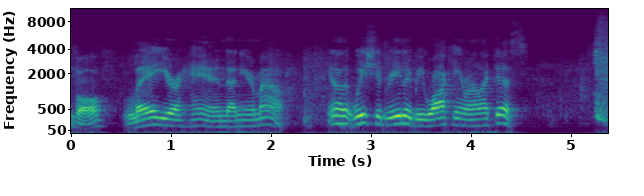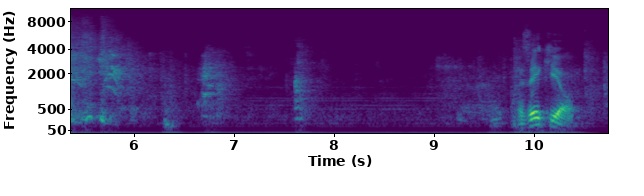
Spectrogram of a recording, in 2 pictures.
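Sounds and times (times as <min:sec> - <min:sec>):
speech: 0:00.0 - 0:04.6, 0:09.8 - 0:10.6
person sneezing: 0:05.2 - 0:06.1.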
